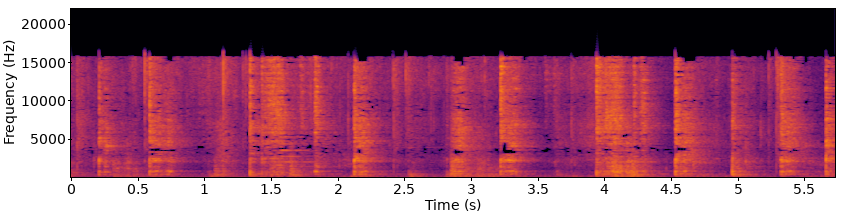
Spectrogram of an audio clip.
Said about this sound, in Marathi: आता शाई जिरा घेतले बघा, ते बी हलकं भाजायचं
